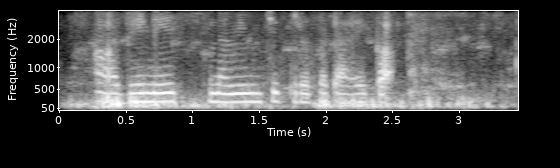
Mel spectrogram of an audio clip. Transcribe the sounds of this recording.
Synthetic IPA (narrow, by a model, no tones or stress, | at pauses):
ad̪ʱinesnəʋiːnt͡ɕit̪ɾəkət̪aɦeka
